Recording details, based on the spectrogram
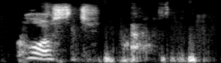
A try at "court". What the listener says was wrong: Okay, so there's no S at the end. Court.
